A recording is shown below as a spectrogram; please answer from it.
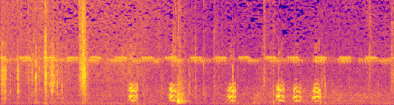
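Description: Crickets chirping steadily in the background as a faint, pulsing high trill. Six short squeaks that rise and fall in pitch stand out between about two and five seconds in.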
